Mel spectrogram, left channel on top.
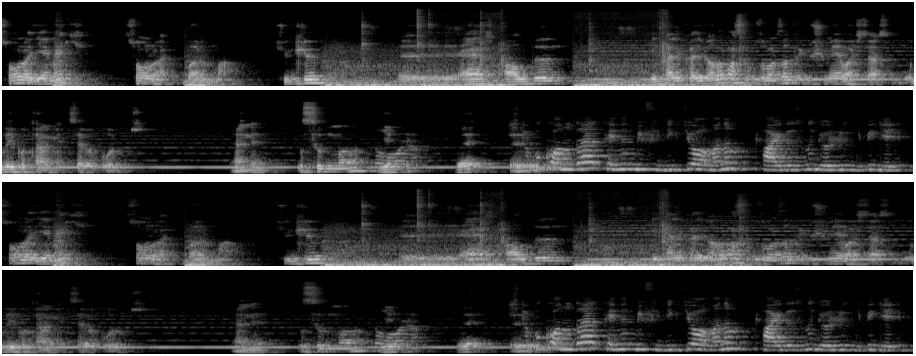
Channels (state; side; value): quieter; right; 3.5 dB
